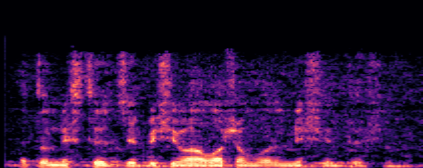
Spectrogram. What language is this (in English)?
Bangla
